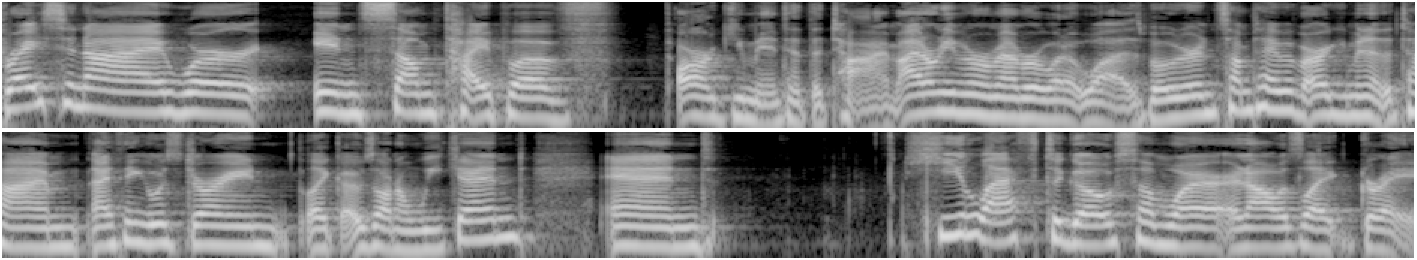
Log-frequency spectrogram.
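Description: A woman talks in an ordinary speaking voice, medium in pitch, at a moderate pace with ordinary pitch variation. The recording is very clean, with a silent background. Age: 20s. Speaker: podcast co-host, energy healer and medium. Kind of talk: casual chat.

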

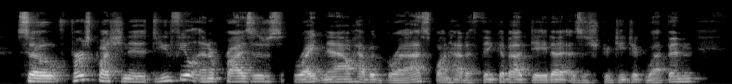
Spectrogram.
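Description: Lively intonation marks this man's ordinary speaking voice, set at medium pitch and a moderate pace. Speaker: interviewer. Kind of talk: interview.

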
